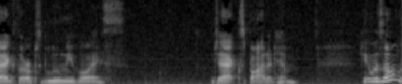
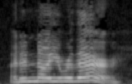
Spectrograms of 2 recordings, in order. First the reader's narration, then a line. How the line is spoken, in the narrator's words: shouted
